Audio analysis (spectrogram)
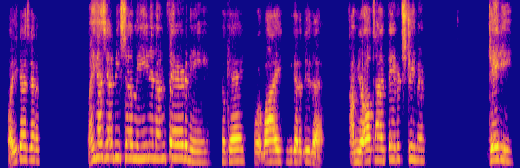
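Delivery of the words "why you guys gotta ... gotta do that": whiny. Acted. Whining at chat.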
